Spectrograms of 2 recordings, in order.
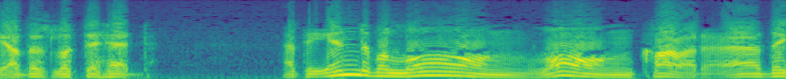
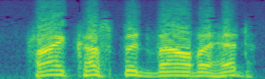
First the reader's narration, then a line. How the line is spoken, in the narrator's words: Owens called out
